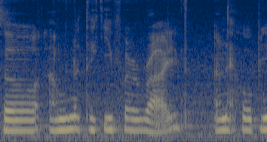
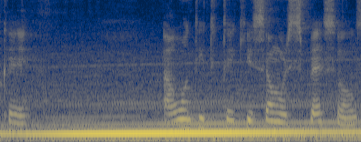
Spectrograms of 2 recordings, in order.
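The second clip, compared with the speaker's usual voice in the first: loud, lower excited talk; 4 semitones lower, 21 dB louder than usual. Real, not acted. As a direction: call out, relieved. Loud after car starts.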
